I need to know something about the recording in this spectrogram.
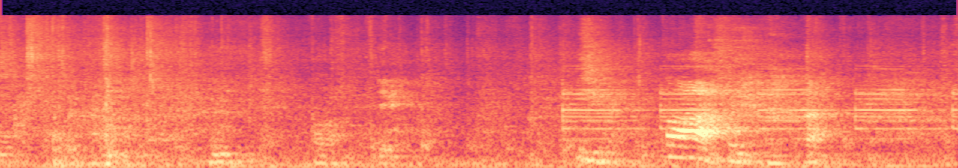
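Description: Voices over background music, loudest briefly in the second half, with a few soft thuds from sparring on a foam mat.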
